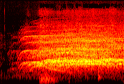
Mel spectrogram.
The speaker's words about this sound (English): Then I tasted that sweet, sweet applause.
